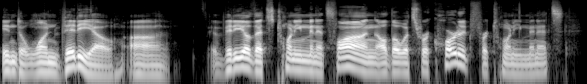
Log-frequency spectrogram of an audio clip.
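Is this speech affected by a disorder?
No.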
